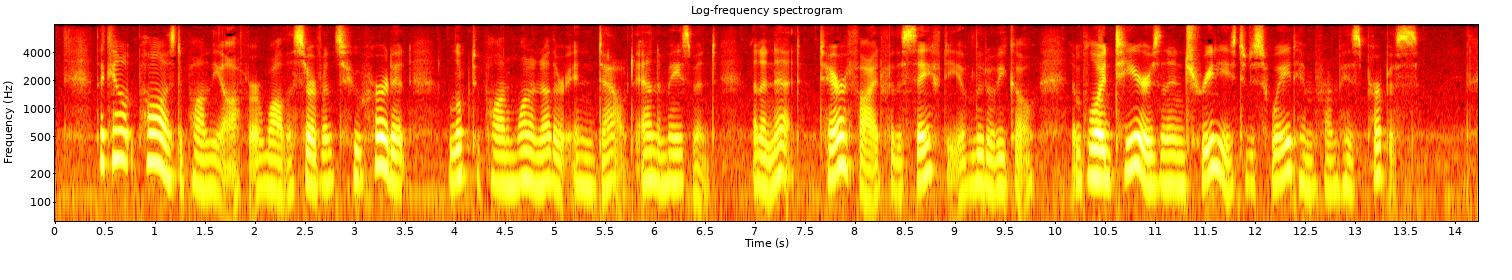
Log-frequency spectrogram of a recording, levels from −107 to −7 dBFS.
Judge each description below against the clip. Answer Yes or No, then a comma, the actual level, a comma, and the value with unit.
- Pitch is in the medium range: Yes, medium, 165 Hz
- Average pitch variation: Yes, average, 3.7 semitones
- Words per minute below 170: Yes, average, 160 wpm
